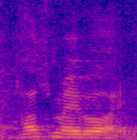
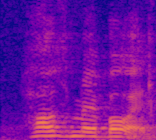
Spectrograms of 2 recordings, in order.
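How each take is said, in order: First: Imitating her greeting, echoed. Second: Louder, fond call of her greeting; imitating her greeting. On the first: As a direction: echo the greeting, settling down. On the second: Friend imitating how she greeted her son, loud. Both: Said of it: "That's how she say my".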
